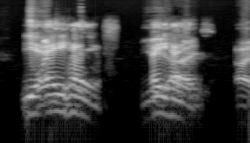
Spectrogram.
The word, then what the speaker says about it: Ahaz: Yeah, 20 Ahaz.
